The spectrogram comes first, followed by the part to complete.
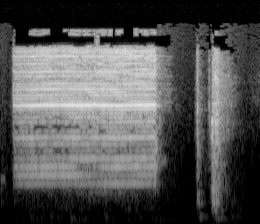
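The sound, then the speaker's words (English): A doorbell buzzer gives one long, loud, harsh and steady buzz lasting about a second and a half, then stops, followed by a couple of brief, quieter sounds. “oh, see who's at the door, will you, dear?”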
